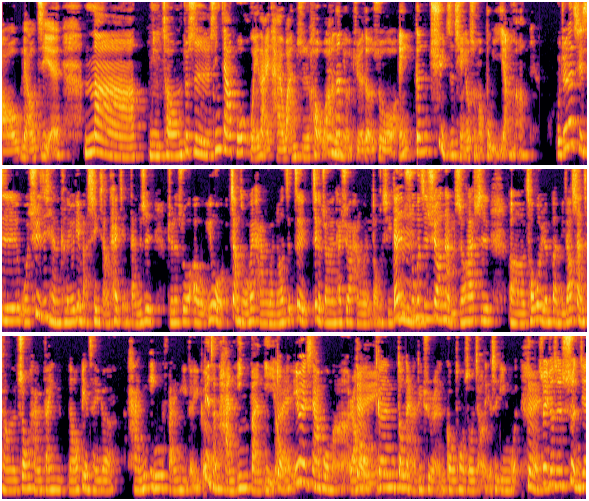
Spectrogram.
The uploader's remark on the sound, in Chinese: 本集節目的收音狀況不佳，請大家多多見諒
